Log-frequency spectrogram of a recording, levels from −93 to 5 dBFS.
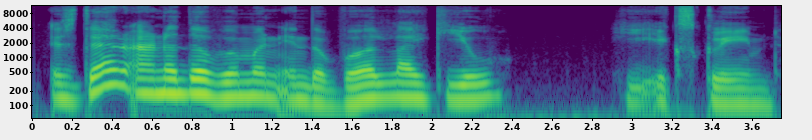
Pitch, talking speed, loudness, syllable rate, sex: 150 Hz, 175 wpm, -16 LUFS, 5.4 syllables/s, male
